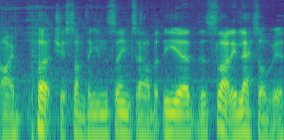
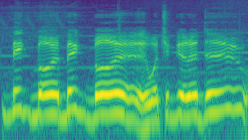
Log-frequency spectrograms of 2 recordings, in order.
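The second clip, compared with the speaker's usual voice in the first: high, slow sing-song taunting; mock taunt; 9 semitones higher, 5 dB louder than usual. Gamer taunts a big enemy in a high sing-song voice. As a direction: tease the big enemy like a toddler.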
